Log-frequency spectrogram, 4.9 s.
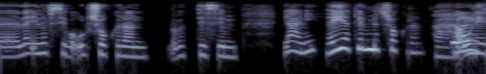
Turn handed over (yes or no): yes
